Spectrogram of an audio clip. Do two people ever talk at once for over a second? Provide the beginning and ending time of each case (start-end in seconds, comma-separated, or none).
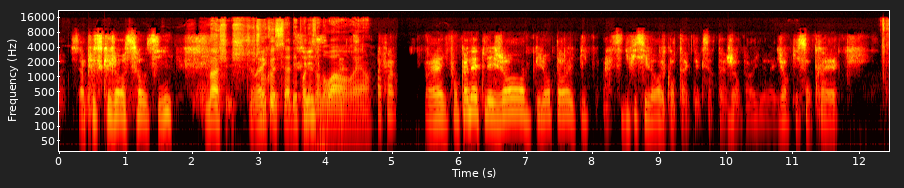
2.8-4.3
